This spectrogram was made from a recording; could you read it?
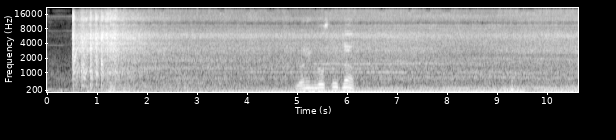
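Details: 2010 Ford Ranger after fuel pump replacement, previously not starting at all: brief crank, catches promptly and settles into steady even idle with no misses; healthy start.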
